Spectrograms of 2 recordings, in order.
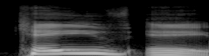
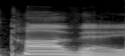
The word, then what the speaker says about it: Kaveh: Cave A. No. How do you pronounce that again?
